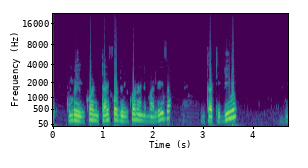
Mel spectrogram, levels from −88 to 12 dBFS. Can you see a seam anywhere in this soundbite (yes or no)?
no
